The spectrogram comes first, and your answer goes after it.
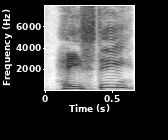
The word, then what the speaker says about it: Hasty: We're here with Josh Hasty. Did I pronounce that right? You did. Excellent. We were concerned. We didn't know, is it like tasty?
